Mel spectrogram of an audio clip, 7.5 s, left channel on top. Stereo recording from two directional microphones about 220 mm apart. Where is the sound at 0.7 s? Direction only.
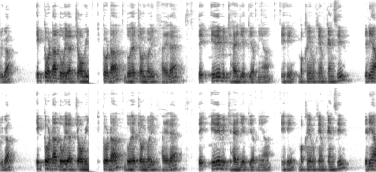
15° left (ahead or behind).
